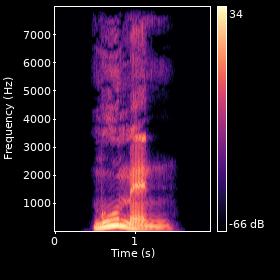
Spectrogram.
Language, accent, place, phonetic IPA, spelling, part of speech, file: German, Germany, Berlin, [ˈmuːmən], Muhmen, noun, De-Muhmen.ogg
- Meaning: plural of Muhme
